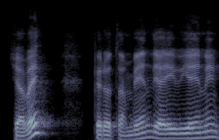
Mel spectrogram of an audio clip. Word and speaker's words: Yahvé: dice a Moisés, pero el problema es cómo se pronuncia. No tiene las vocales de la misma manera como está ahí, solamente hay consonantes. Entonces no sabemos cómo se pronuncia. Al paso de los años se considera que es Yahvé, pero también de ahí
